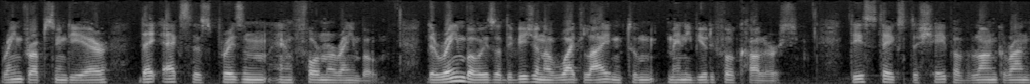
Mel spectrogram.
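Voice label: italy, International Dialects of English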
